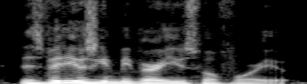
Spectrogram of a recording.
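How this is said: The pitch falls at the end of the sentence. The speaker calls it right. "I finished on a down tonality"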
